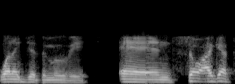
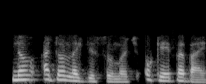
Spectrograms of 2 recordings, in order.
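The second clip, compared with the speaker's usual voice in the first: put-on woman's voice, French Canadian accent, much higher; 3 semitones higher than usual. Retelling a movie outing, the speaker quotes the woman's reply, imitating Mimi's French Canadian accent. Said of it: "French Canadian accent".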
